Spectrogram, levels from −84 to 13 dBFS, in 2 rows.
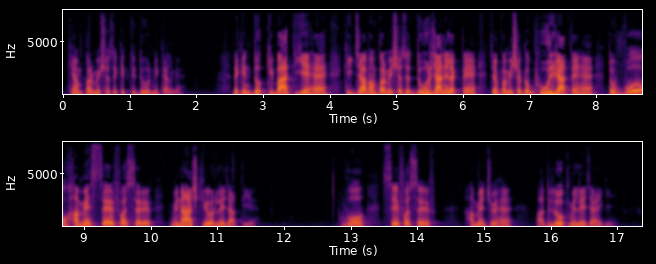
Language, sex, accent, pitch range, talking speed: Hindi, male, native, 155-215 Hz, 185 wpm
